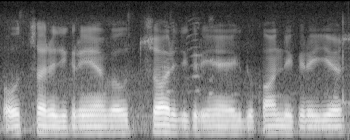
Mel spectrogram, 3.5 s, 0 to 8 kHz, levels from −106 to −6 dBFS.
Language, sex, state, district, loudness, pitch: Hindi, male, Rajasthan, Bikaner, -17 LUFS, 100 Hz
